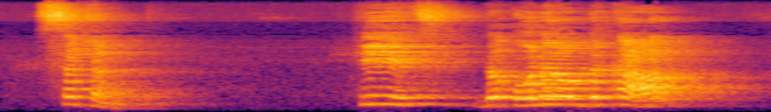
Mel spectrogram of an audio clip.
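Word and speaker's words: Tsetan: Now coming to the second character here, Seton, T-S-E-T-A-N, but we used to pronounce as Seton.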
